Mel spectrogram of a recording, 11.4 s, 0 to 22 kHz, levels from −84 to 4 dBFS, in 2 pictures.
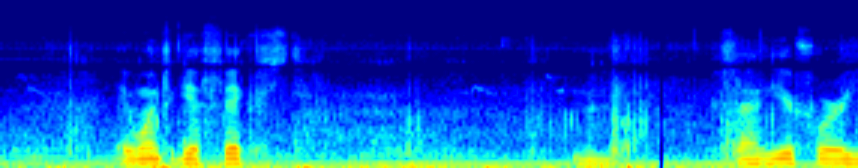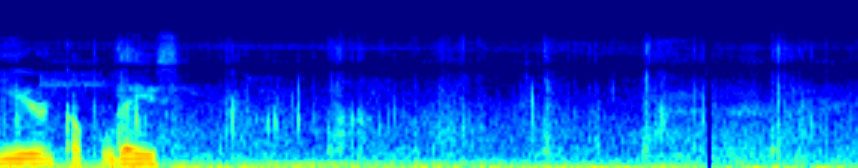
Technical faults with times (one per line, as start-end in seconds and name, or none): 4.40-4.43 gap at a join of encoded pieces
10.43-10.46 gap at a join of encoded pieces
